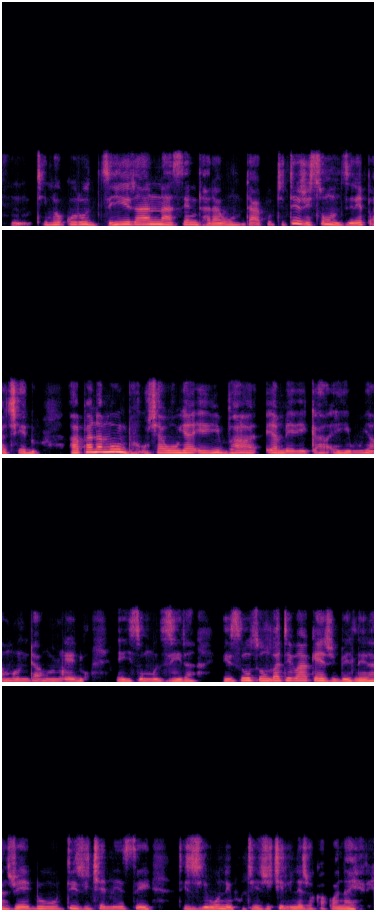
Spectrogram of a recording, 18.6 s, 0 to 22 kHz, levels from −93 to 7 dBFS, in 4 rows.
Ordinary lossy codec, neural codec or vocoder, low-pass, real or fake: Opus, 64 kbps; codec, 16 kHz, 4 kbps, X-Codec, HuBERT features, trained on LibriSpeech; 7.2 kHz; fake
